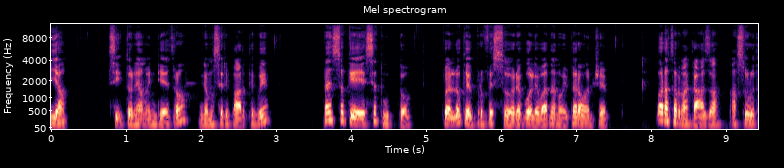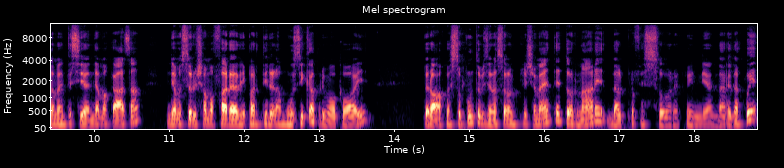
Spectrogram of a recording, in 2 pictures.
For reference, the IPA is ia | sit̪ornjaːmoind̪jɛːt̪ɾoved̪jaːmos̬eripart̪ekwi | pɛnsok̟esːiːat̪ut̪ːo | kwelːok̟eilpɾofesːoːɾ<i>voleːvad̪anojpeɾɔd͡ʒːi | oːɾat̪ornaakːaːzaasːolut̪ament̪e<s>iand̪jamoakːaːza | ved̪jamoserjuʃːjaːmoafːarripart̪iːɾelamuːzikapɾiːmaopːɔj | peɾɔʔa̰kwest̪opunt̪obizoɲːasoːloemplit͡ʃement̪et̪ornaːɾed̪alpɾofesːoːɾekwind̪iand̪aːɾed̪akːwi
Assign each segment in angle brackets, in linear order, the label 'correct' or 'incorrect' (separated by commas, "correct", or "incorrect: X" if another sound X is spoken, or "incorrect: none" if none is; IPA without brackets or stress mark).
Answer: incorrect: e, correct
